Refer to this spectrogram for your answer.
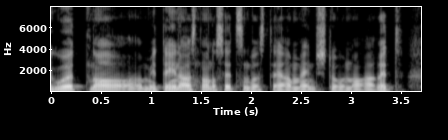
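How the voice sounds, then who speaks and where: Speaking with a South Tyrolean accent at a fairly quick pace, a man uses a medium pitch and ordinary pitch variation in a very clean, dry, close recording with no echo and a silent background. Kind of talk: casual chat.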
